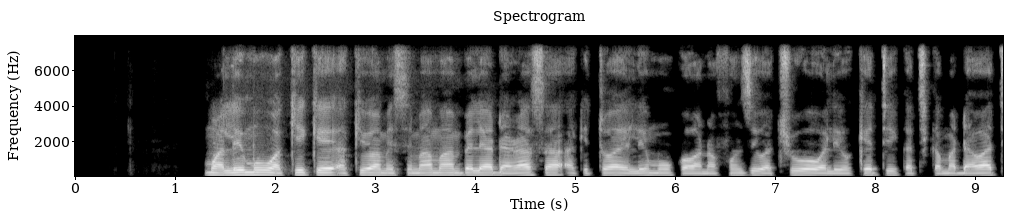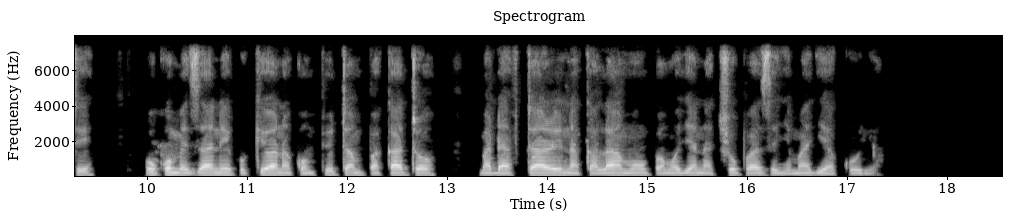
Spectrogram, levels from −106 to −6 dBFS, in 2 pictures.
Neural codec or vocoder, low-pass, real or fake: none; 7.2 kHz; real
